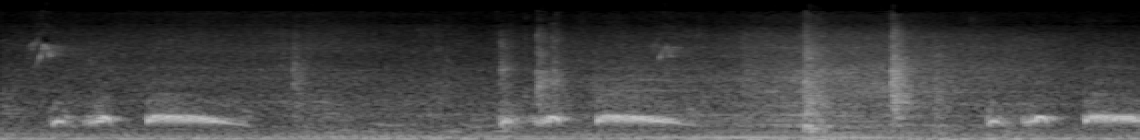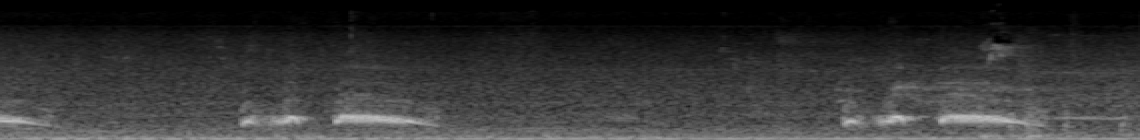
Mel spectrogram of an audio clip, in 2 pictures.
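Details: Lure spotted dove calling steadily, five cooing phrases each made of a couple of quick coos ending in a longer downward coo, spaced about two seconds apart, with a brief knock midway.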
